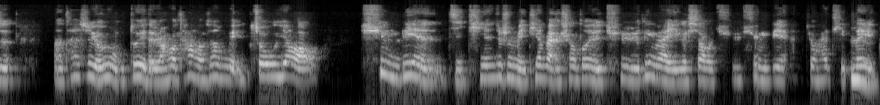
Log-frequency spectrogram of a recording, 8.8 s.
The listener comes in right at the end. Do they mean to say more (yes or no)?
yes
